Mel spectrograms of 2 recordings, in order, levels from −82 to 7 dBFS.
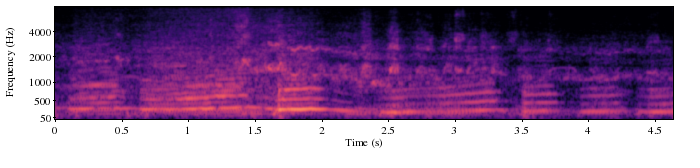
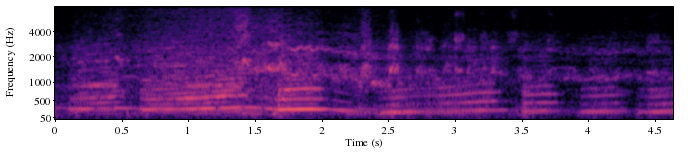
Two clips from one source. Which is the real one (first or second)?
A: second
